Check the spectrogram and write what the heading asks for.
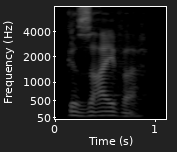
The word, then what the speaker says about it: Gazyva: So the one at the bottom on the right-hand side, Gazyva. Now you'll know how to pronounce it.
